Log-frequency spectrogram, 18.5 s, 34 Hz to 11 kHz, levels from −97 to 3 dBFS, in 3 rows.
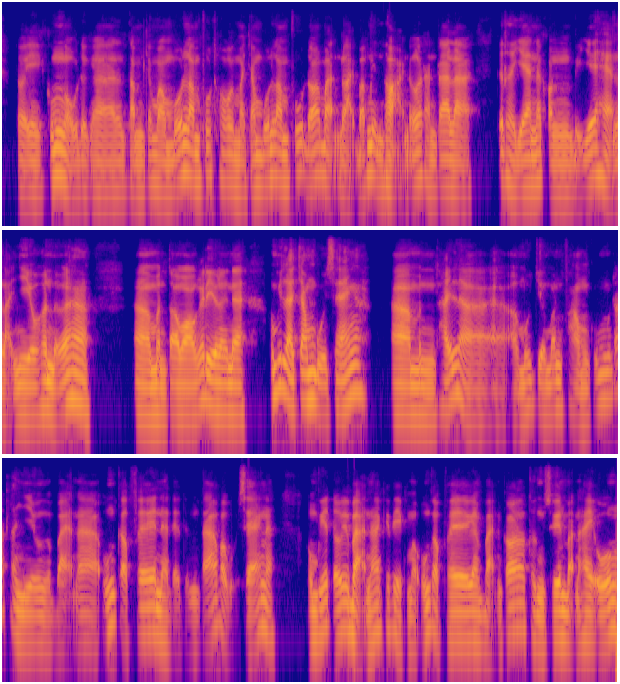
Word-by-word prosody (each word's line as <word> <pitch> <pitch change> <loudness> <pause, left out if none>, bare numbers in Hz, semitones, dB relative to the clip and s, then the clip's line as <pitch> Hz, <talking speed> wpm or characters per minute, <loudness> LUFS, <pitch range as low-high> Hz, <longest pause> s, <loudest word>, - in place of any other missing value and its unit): rồi 90 -1 -2
cũng 125 +2 +2
ngủ 120 - 0
được, 90 - -5
à, 90 0 -2
tầm 90 0 -2
trong 105 +4 -6
vòng 90 -3 0
45 115 +2 +2
phút 130 +4 -8
thôi, 110 -2 -3
mà 95 -3 -2
trong 95 +3 -4
45 110 0 0
phút 140 +6 -6
đó - - +1
bạn 130 - -1
lại - - -2
bấm - - -1
điện 110 -7 -3
thoại 105 - +2
nữa, 115 - 0
thành 100 -5 -4
ra 100 +1 +2
là 90 -3 +1
cái - - -8
thời 90 - -3
gian 100 +1 +2
nó 110 - -1
còn 90 -4 -2
bị 85 - -7
giới 115 - +2
hạn 130 - 0
lại 90 - -3
nhiều 100 0 +2
hơn 115 +1 +3
nữa - - +3
ha. 130 -4 +4 0.4
À, 100 -3 +4
mình 95 0 +2
tò 100 - +3
mò 100 0 +6
cái 135 - +2
điều 125 -5 +6
này 105 -1 +3
nè, 100 -1 +4 0.2
không 155 - -1
biết 190 - +2
là - - +6
trong 140 -1 +3
buổi 105 -4 0
sáng 115 - +2
á, 170 - -1 0.3
à, 100 -2 +5
mình 95 -1 +1
thấy - - 0
là 90 -1 +1 0.2
ở 95 - -7
môi 105 +4 -3
trường 100 - -2
văn 110 +1 -1
phòng 90 -3 -4
cũng 135 +8 -4
rất 140 - -8
là 115 - -3
nhiều 100 -1 0
người 95 - -5
bạn, - - -4
à, 100 -1 -1
uống 140 +11 -3
cà - - -1
phê 120 +1 +3
nè 105 -3 +1
để 80 - -10
tỉnh 90 0 -11
táo - - 0
vào - - -2
buổi - - -18
sáng - - 0
nè, - - -1 0.3
không 110 - -2
biết 130 +6 -1
đối - - +2
với 130 - +2
bạn - - +4
á, - - 0
cái - - -9
việc - - -4
mà - - -4
uống - - -1
cà - - -1
phê 105 0 +4
bạn 95 - -4
có 125 +2 +3
thường 100 -7 -3
xuyên 110 +4 +2
bạn - - -1
hay 105 -1 +2
uống 135 - +3
100 Hz, 320 wpm, -26 LUFS, 95-115 Hz, 0.4 s, mò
